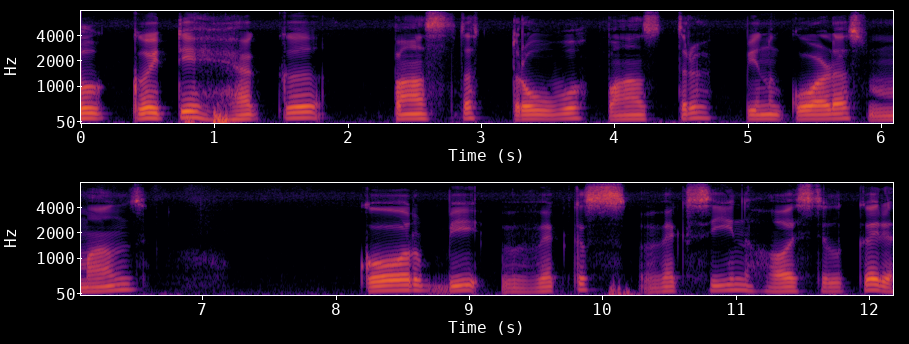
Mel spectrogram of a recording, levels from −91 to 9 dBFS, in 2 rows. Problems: none marked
